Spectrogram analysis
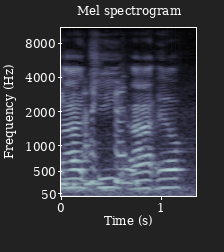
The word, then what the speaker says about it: sigil: instructions, herb blend, and I'm probably going to pronounce this wrong, but sigil stone? Sigil stone? Sigil. Sigil. Hey, S-I-G-I-L?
